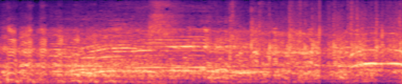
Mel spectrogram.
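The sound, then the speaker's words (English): A live audience claps and cheers steadily for a few seconds, a dense wash of hand claps with excited voices and whoops rising through it, loud throughout. “We got an applause break.”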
